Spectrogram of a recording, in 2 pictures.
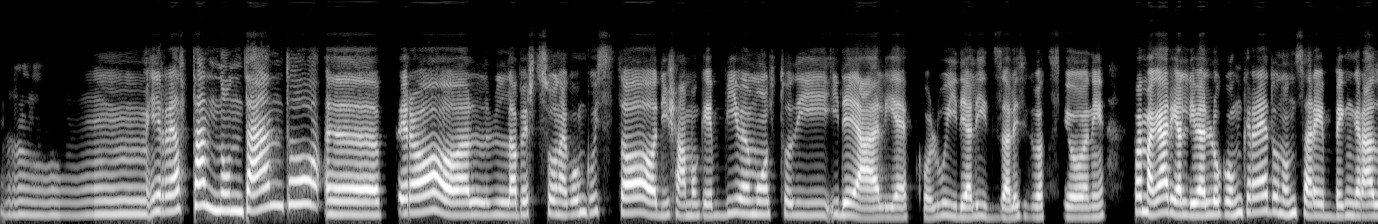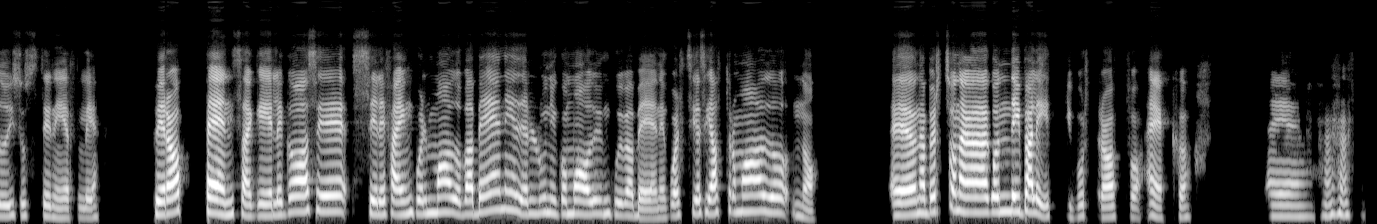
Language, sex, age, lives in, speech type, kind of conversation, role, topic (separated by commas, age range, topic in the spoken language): Italian, female, 35-39, Italy, conversation, unstructured, none, Quali piccoli gesti possono migliorare una relazione?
